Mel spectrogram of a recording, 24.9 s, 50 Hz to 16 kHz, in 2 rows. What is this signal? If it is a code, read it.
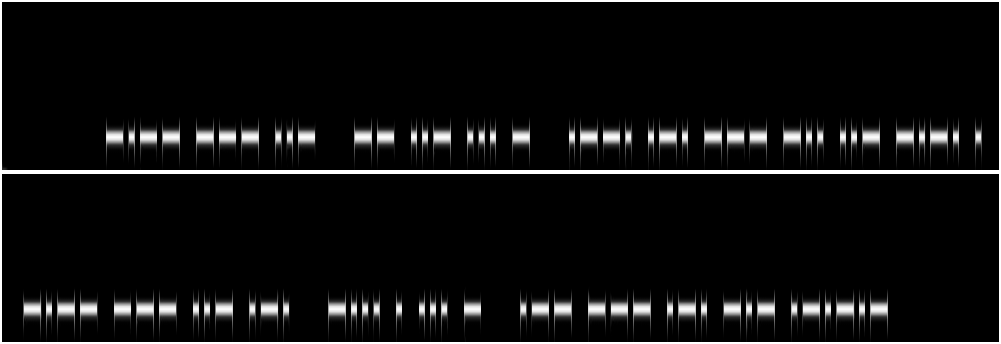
Morse code, heard as a keyed tone, about 17 wpm, 700 Hz. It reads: YOU MUST PRODUCE YOUR BEST WORK.
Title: Sentences from Top 1000 Words - Review Part 3 - 17wpm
